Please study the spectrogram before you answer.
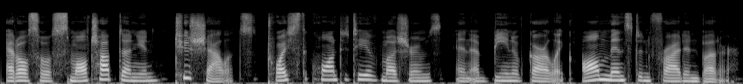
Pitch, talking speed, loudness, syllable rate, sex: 175 Hz, 195 wpm, -19 LUFS, 5.0 syllables/s, female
